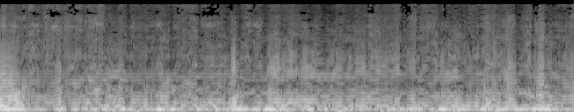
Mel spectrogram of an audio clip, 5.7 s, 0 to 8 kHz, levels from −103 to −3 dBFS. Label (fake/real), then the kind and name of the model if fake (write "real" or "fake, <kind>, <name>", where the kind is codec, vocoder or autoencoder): fake, vocoder, BigVGAN v2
